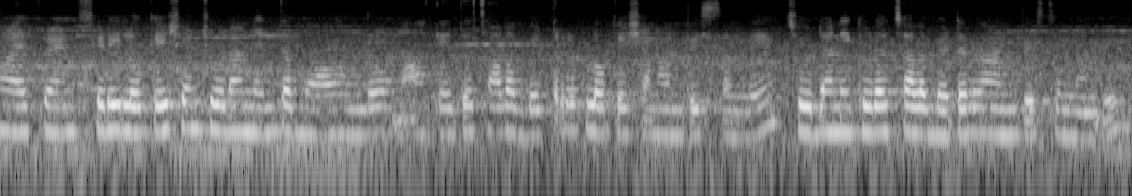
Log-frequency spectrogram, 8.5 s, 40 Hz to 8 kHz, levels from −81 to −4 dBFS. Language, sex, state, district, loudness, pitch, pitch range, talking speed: Telugu, female, Telangana, Karimnagar, -23 LUFS, 225 Hz, 210-230 Hz, 150 wpm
